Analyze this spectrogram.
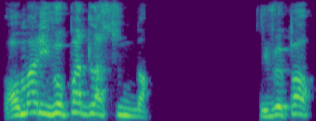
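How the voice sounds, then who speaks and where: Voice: medium pitch, brisk, breathy edge, no echo, highs cut off. A speaker giving a heated religious polemic talk, who keeps stressing points with repeated questions and repeated lines. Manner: insistent, repeats "hein?" and "tu vois?".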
